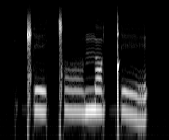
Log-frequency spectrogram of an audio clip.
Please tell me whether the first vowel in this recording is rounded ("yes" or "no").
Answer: no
